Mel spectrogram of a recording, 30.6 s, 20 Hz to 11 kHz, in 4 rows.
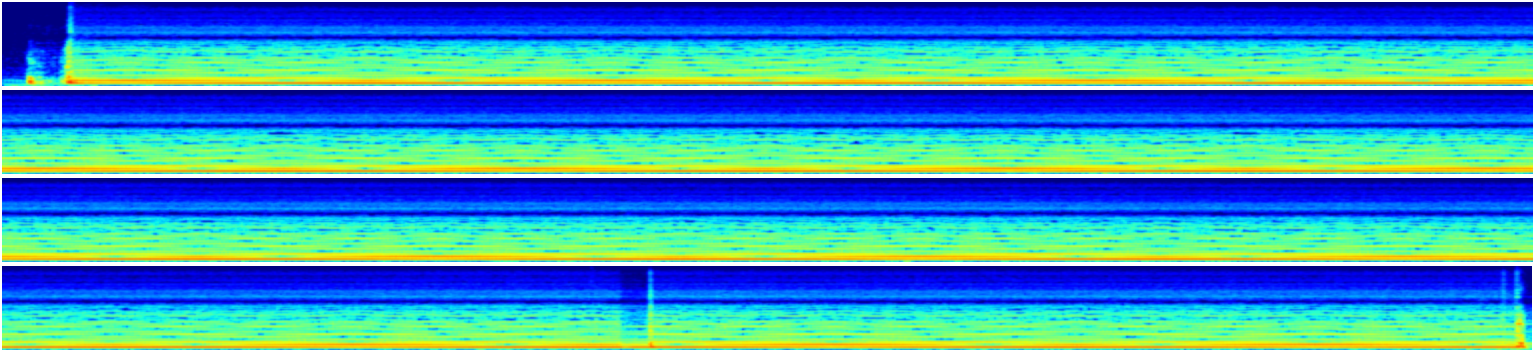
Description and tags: Phaser Feedback 1
XLR, electronic, distortion, microphone, wave, tremolo, machine, feedback, electric, guitar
